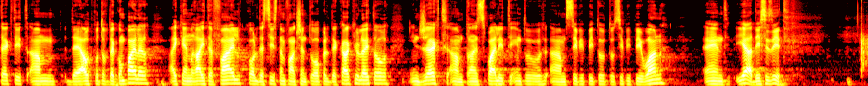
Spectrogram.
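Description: A young man speaks into a microphone with animation, echoing slightly in a large hall.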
